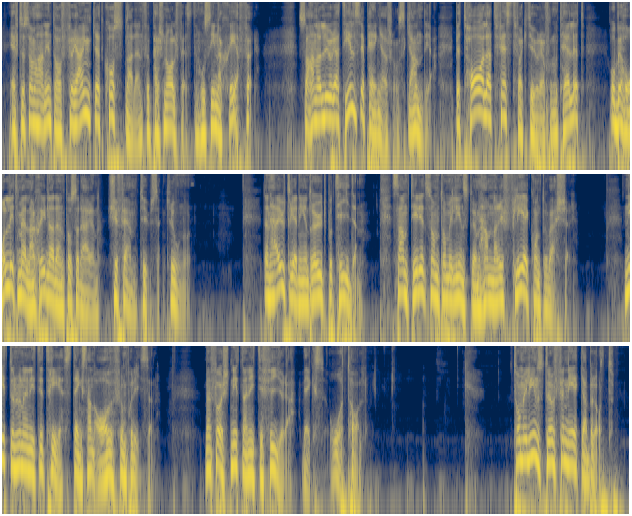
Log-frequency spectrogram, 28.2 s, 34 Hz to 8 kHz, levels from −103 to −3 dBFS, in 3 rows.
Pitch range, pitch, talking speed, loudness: 95-155 Hz, 125 Hz, 130 wpm, -18 LUFS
